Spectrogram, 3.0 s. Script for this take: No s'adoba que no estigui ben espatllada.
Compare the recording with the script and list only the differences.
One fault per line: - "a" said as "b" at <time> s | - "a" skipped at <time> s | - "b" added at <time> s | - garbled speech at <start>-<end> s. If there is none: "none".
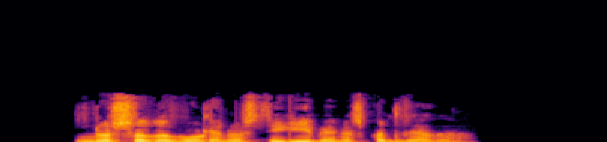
none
